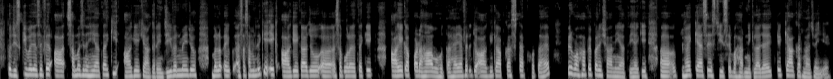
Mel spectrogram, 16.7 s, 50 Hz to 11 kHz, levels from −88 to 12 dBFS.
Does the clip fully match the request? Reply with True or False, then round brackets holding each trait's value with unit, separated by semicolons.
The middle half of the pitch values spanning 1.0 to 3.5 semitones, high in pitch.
False (2.7 semitones; 150 Hz)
